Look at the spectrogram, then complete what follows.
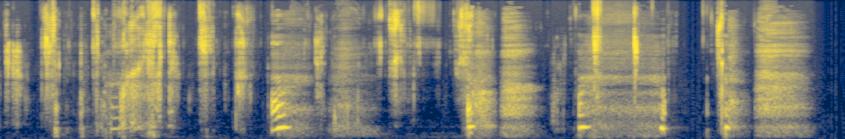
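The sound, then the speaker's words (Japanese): Lips gently nibbling the outer ear: many soft, moist mouth clicks, smacks and crunchy nibbles in an uneven rhythm, mixed with faint breathy sounds, all fairly quiet. “こうやって耳の外側を優しく唇で噛むようにしてあげれば、舐められてる人はリラックスできるし”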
